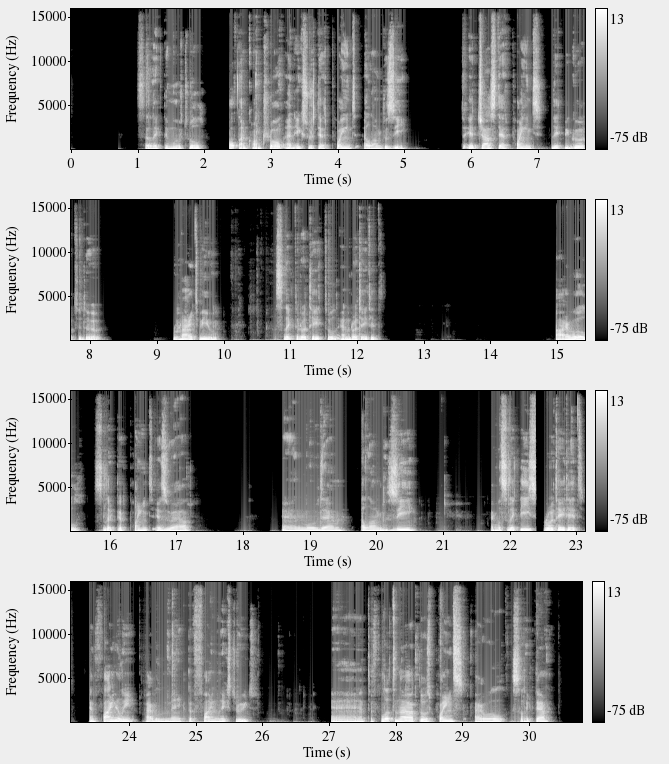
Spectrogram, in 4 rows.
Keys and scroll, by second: 10.4 r, 12.9 e, 22.4 r, 22.8 e, 28.1 space, 29.0 KP_0, 30.4 t.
